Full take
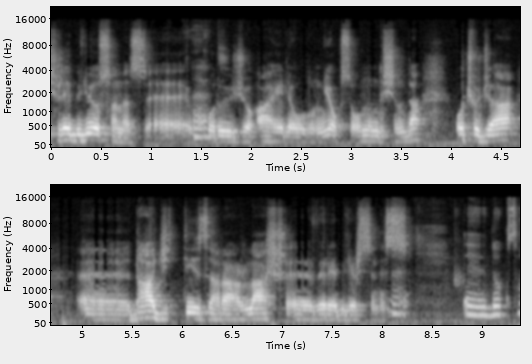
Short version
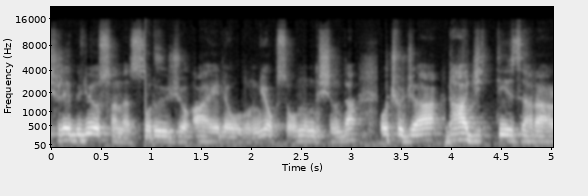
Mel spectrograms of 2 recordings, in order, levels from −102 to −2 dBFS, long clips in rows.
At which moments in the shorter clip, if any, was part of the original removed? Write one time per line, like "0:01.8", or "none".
0:00.9
0:03.2
0:03.9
